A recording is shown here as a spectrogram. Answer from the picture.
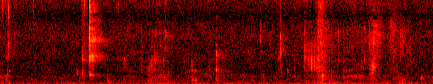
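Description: Faint chewing of a mouthful of rice, with a few light clicks of a metal spoon in a plastic food tray.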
